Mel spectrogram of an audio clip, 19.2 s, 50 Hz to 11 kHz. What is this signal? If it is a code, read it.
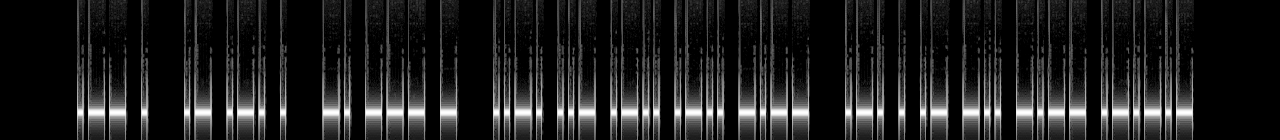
Morse code, heard as a keyed tone, about 15 wpm, 700 Hz. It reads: WE ARE NOT FULLY READY.
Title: Sentences from Top 1300 Words 15wpm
